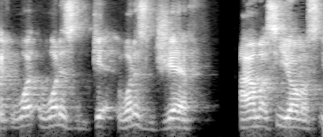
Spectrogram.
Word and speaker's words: GIF: creator of the gif said that it's pronounced jif but either is acceptable because it's amazing graphics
